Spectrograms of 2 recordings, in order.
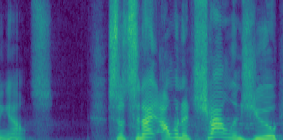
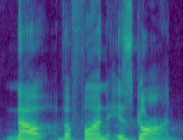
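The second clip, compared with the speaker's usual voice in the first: usual speaking voice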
